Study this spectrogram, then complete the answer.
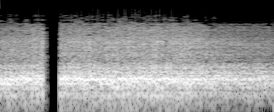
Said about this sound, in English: To the left and right are plate glass windows looking out on the murky darkness of the underground city. Suddenly a train roars past the windows, its lights illuminating the faces of the two men.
